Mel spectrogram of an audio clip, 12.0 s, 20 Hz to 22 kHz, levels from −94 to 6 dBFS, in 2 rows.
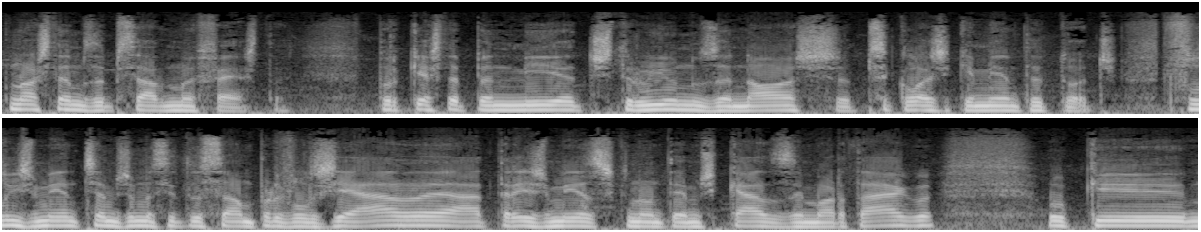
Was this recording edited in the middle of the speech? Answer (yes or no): no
